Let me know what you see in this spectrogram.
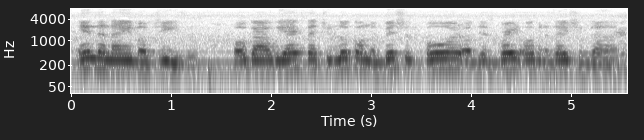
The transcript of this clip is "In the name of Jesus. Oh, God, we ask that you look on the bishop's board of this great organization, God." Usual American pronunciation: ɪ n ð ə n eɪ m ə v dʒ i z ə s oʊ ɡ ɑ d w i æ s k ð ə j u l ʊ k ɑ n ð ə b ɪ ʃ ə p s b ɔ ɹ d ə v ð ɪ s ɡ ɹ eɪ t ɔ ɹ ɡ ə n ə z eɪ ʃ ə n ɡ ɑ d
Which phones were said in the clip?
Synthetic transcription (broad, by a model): ɪ n ð ə n eɪ m ə v dʒ i z ə s oʊ ɡ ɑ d w i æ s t ð ə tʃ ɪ l ʊ k n ð ə b ɪ ʃ ə p s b ɔ ɹ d ə v ð ɪ s ɡ ɹ eɪ t ɔ ɹ ɡ ə n ə z eɪ ʃ ə n ɡ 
